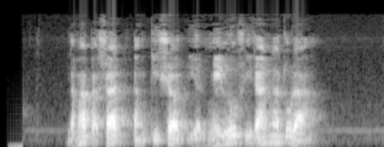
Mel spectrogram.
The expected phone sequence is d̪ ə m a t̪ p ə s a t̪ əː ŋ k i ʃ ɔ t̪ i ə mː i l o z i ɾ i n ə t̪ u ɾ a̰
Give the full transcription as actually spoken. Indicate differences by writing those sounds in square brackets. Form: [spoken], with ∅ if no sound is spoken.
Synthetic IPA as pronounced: d̪ ə m a [∅] p ə s a t̪ [ə] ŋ k i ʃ ɔ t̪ i ə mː i l [u] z i ɾ [a] n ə t̪ u ɾ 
